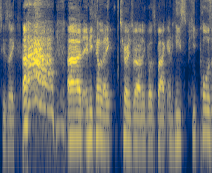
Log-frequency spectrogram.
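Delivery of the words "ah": high, loud startled shriek; startled scream. Acted. Startled youth tapped on the shoulder, screaming in shock. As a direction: yelp in sudden fright. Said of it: "no, he screams".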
